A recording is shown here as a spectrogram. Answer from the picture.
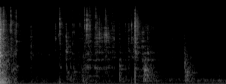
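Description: Wood cracking and clicking as a froe splits a thin wooden shingle off a block: a quick series of light cracks, then one sharp crack near the end.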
